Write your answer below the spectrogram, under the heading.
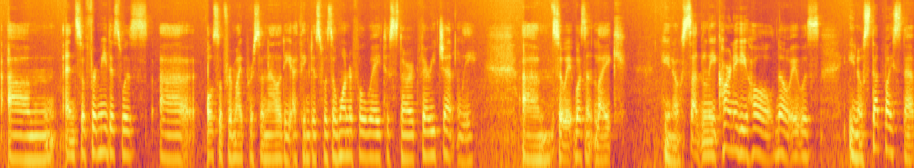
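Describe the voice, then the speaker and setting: At a moderate pace, a woman speaks with a French accent over noticeable background noise. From Montreal, Quebec. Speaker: classical violinist. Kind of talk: interview.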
